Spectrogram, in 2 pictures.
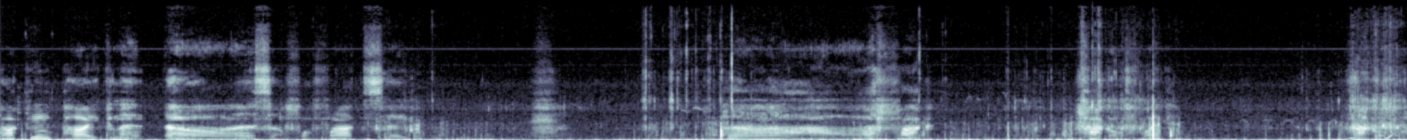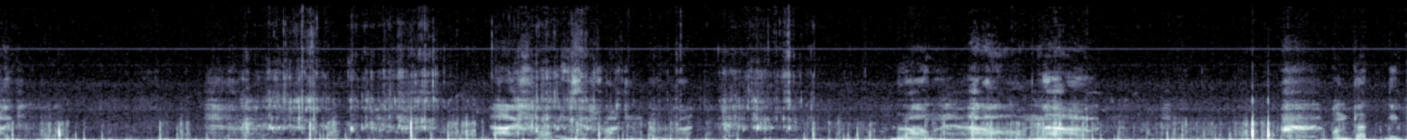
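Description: A shallow river flows and ripples close by.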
